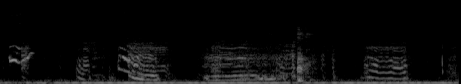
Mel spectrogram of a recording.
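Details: Nine Jindo puppies, eight days old, call for their mother Sarang while she eats a snack. Overlapping high, wavering whimpers and whines with falling pitch, coming in bursts of about a second over a steady low hum.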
